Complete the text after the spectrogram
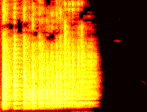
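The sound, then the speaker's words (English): A die rolled for a saving throw tumbles across a hard tabletop, a quick run of bright, rattling clicks lasting about a second before stopping abruptly. No voices accompany it. “Go ahead and roll your saving throw.”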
